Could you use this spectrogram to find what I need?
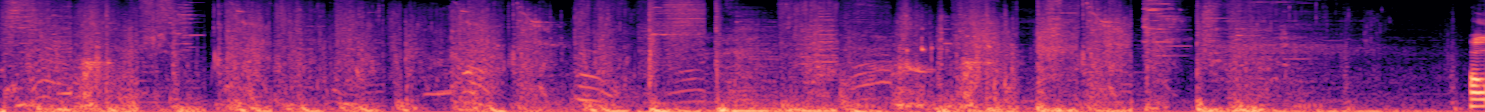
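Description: Weapons clash and spells crackle in a fantasy battle.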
